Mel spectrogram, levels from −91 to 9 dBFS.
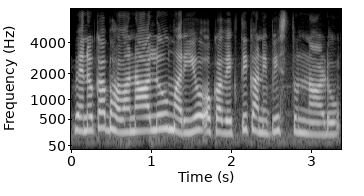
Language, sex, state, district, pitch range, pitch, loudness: Telugu, female, Telangana, Hyderabad, 245-290 Hz, 270 Hz, -14 LUFS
